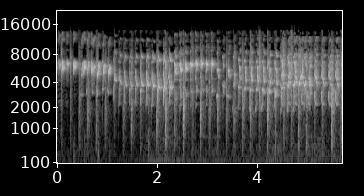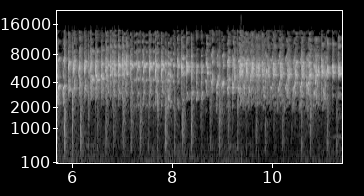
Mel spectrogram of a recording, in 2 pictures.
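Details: Lovebird singing a long, unbroken stream of rapid, shrill chattering notes, fast buzzy twitters running on without pause and rising and falling slightly in pitch throughout.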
